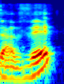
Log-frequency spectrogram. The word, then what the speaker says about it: avaient: Ils avaient. Now watch out, if it's plural, it's not just AI, but it's AIENT. Very long, a lot of vowels. Just pronounce like eh.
